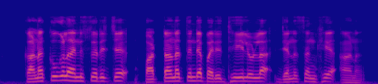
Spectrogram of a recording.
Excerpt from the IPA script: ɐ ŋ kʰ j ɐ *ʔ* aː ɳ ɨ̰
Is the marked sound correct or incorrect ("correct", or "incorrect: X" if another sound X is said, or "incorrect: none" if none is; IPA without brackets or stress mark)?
correct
